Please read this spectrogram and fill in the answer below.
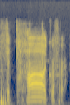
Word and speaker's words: photographer: You should actually say photographer. Put the stress on second syllable.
